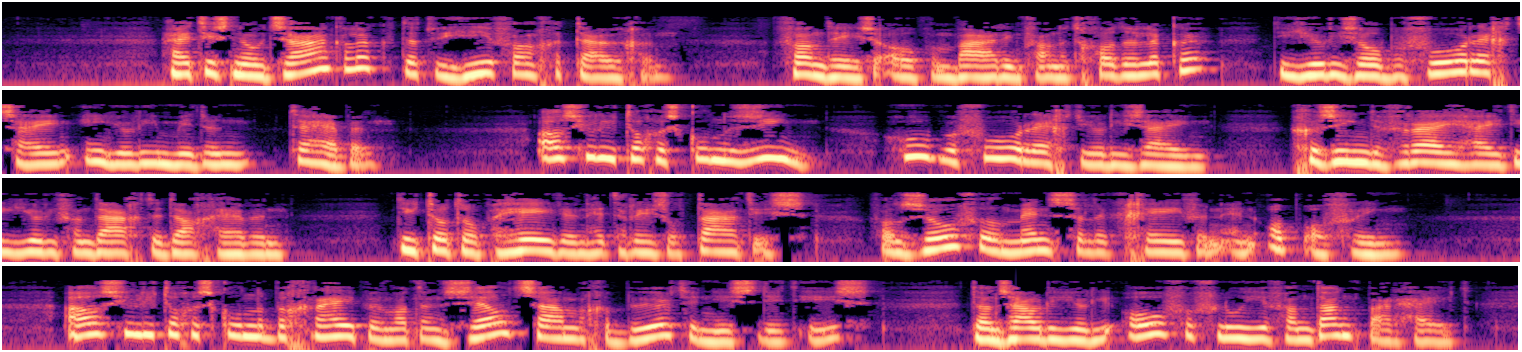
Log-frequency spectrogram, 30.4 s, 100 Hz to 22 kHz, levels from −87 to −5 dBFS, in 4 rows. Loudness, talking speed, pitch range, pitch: -13 LUFS, 145 wpm, 180-230 Hz, 200 Hz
